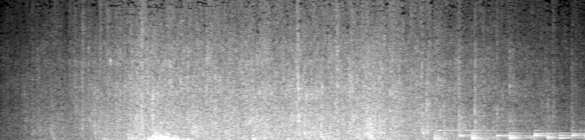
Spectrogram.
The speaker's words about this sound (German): Eine Landstraße in Oberbayern. Tennisball große Hagelkörner donnern auf die Autos. Die Wucht des Hagels ist so groß, dass Heckscheiben in tausend Stücke zerbrechen.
